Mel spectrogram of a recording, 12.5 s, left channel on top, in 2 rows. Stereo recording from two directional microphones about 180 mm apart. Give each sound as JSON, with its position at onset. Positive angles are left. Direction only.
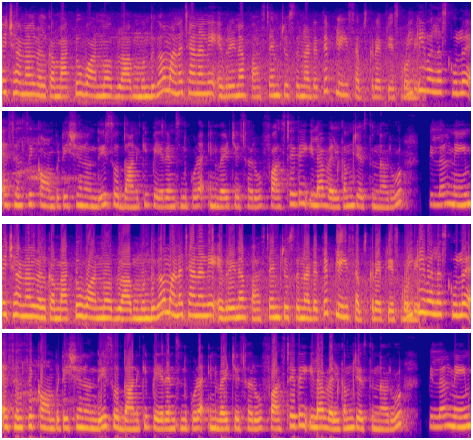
{"t": 0.0, "sound": "speech", "side_deg": -15}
